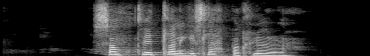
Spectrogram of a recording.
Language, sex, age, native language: Icelandic, female, 20-29, Icelandic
